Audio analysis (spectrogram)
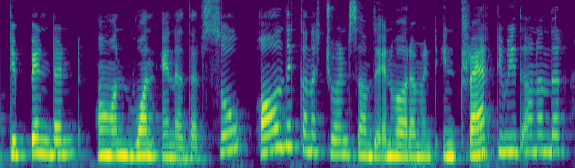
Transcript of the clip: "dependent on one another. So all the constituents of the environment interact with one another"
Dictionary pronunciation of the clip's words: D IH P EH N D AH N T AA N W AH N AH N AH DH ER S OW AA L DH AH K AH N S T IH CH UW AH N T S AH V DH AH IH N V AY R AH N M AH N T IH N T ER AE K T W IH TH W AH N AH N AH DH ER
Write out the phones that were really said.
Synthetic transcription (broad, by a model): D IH P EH N D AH N T AA N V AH N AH N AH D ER S OW AA L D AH K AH N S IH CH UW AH N T S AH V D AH IH N V AY R AH N M AH N T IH N T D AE K T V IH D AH N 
